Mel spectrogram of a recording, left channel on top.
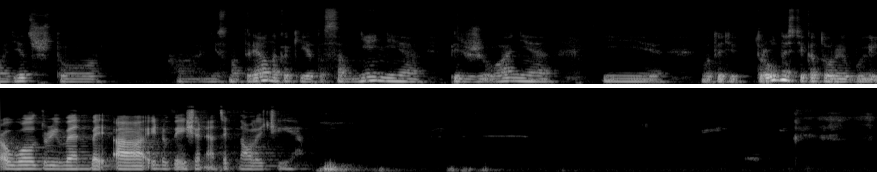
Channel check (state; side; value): different; both; correlation 0.00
